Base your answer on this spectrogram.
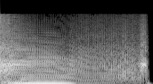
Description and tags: Hardstyle Kick 6
A new layered Hardstyle Kick.
Bass, Distortion, Drum, Hard, Hardcore, Hardstyle, Kick, Raw, Rawstyle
